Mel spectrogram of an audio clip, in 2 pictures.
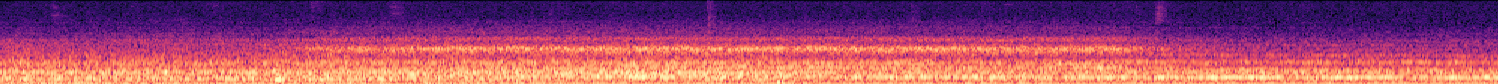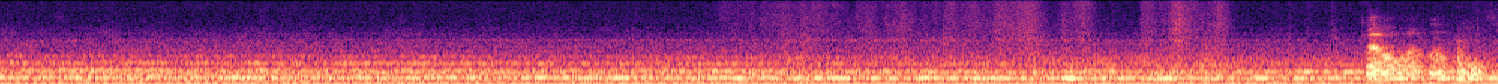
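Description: An electric train motor whines steadily, its pitch slowly shifting.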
